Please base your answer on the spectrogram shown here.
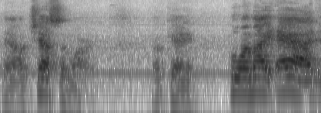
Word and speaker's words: Chesimard: I believe I'm pronouncing that correct now. Chesimard.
